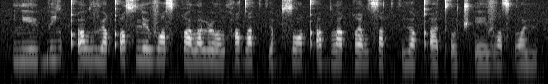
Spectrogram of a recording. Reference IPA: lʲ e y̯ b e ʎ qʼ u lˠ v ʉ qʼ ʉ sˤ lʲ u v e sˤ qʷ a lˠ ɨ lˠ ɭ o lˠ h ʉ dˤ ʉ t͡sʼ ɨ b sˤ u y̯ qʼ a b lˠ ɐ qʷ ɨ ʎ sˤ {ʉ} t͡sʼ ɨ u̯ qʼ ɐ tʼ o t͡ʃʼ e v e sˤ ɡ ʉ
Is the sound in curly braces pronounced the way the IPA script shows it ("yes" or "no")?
no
